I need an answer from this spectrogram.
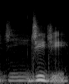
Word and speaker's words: Gigi: Gi. Gigi.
